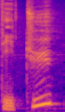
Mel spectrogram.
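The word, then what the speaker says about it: têtue: Têtu, and then feminine. Têtu with the E, but then you don't pronounce it.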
